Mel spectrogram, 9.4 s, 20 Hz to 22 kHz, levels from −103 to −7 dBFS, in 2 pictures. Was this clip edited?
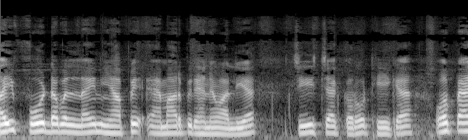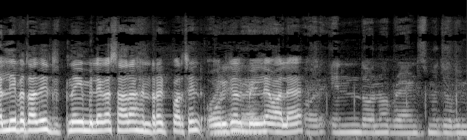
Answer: no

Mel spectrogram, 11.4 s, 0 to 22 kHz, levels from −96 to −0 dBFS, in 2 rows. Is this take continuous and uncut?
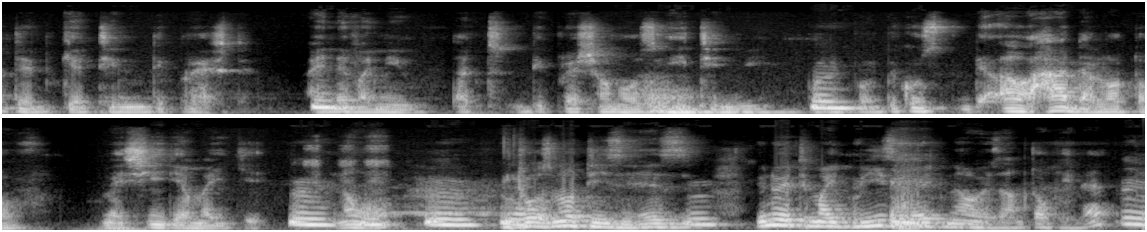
yes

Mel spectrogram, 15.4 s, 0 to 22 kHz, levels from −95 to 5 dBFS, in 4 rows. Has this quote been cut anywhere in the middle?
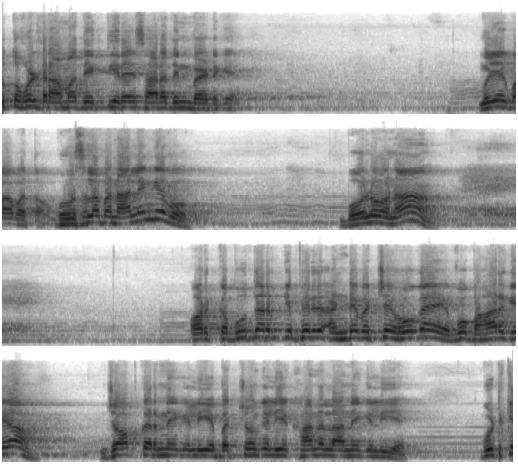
no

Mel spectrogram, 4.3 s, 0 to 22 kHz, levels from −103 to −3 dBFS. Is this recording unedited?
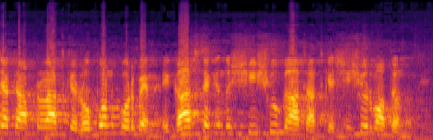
no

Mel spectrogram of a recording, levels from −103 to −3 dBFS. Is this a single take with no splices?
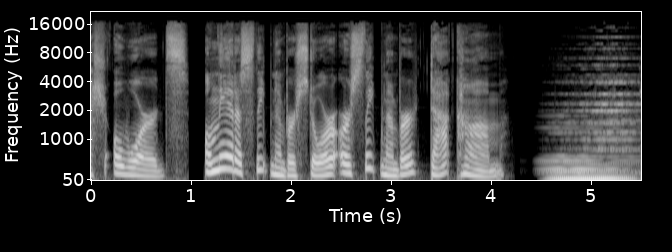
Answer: no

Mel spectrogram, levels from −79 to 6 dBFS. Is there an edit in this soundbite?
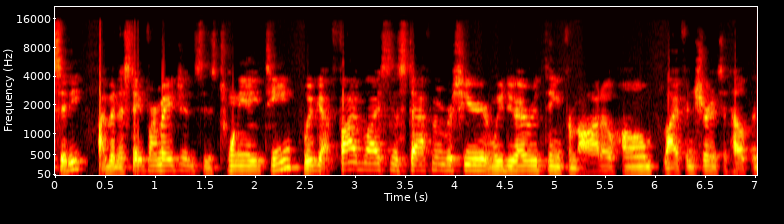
no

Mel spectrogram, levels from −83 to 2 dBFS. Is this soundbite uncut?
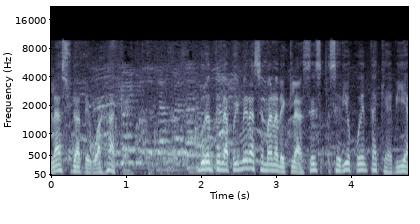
yes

